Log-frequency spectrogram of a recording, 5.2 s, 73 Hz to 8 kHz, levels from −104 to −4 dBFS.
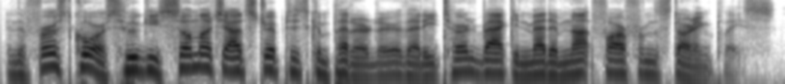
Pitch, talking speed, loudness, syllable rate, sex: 135 Hz, 275 wpm, -20 LUFS, 6.5 syllables/s, male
